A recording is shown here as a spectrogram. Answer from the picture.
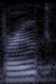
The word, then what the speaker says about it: bruit: We have one more word to look up here, and that's brute, B-R-U-I-T. Brute, B-R-U-I-T. Pronounced brute, or some may render it bruit. It also be put that way. Now, B-R-U-I-T is report, rumor, or fame.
